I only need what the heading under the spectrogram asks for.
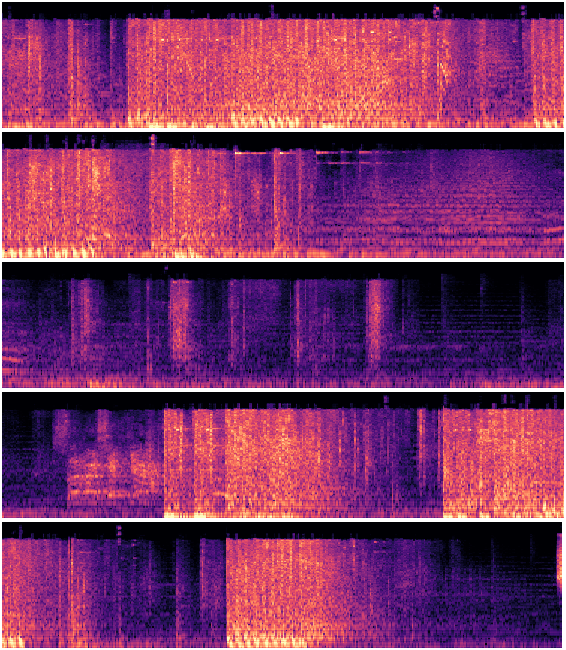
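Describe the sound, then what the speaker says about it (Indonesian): A film shootout between an undercover police officer and drug-gang members brings loud, heavy bursts of automatic gunfire with thuds and booms. The gunfire comes in waves under a continuous spoken voice. "Kembali ke Wunho yang kali ini harus baku tembak dengan Jin Harim"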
